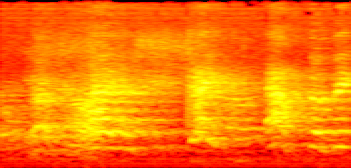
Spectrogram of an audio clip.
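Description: Speech: a man's voice talking, continuing the same delivery heard before and after.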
